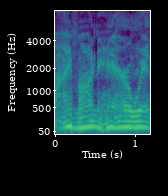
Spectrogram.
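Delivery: very low, hushed, confiding, leaned-in whisper. Recounting a guy at work who leaned in, imitating his whisper. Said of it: "leans in and whispers".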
